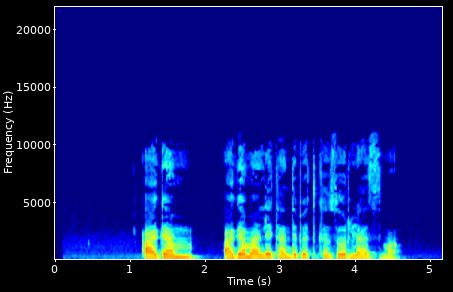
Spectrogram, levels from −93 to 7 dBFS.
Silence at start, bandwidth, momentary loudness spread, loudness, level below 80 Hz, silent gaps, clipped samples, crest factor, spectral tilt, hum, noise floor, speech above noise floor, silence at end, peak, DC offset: 1.15 s; 10.5 kHz; 13 LU; -23 LUFS; -78 dBFS; none; under 0.1%; 20 dB; -6 dB/octave; none; -73 dBFS; 50 dB; 0.6 s; -4 dBFS; under 0.1%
